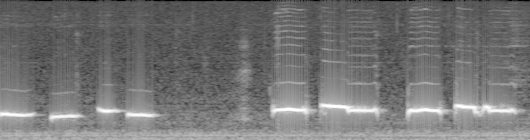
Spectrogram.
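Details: Pet male diamond dove, indoors with its owner, puffing up as it coos: soft, low mellow coos in short held notes, some slightly rising or wavering, given in pairs and small groups with pauses between.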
